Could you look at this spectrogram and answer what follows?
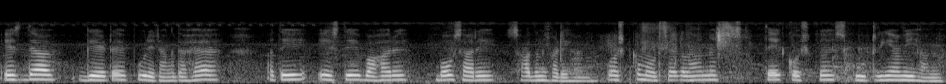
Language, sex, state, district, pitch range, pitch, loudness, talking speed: Punjabi, male, Punjab, Kapurthala, 190-215 Hz, 200 Hz, -18 LUFS, 165 wpm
